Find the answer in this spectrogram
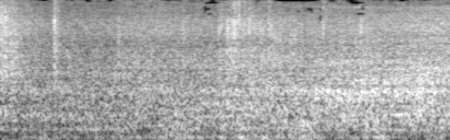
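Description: Wind buffeting the microphone with a steady low rumble, over the continuous hiss and rattle of dry kibble pouring from a bag into a wooden feeding box.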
